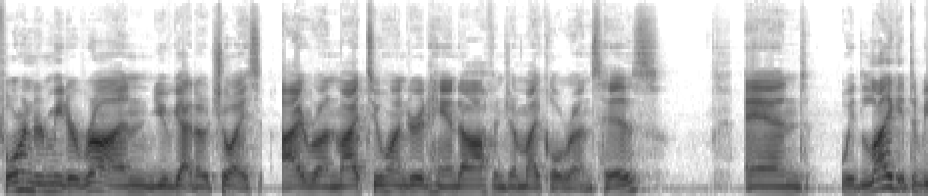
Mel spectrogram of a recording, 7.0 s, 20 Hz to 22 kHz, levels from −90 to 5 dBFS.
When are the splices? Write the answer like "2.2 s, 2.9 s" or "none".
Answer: 1.9 s, 5.5 s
